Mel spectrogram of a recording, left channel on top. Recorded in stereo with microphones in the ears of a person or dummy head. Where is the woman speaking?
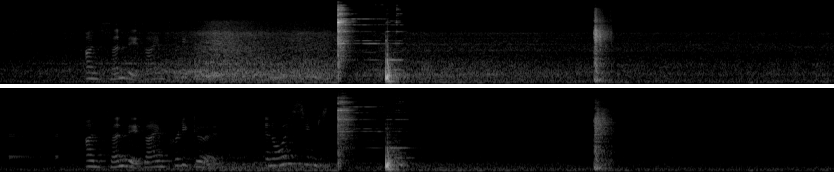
20° left (ahead or behind), 1.3 m; by 3.3 s 30° right (ahead or behind), 2.5 m.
